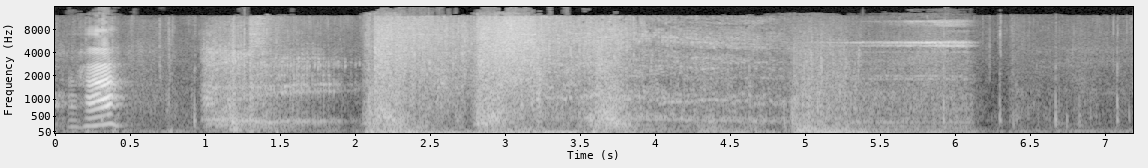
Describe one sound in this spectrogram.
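Heavy weapons swing and slash in a fight.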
